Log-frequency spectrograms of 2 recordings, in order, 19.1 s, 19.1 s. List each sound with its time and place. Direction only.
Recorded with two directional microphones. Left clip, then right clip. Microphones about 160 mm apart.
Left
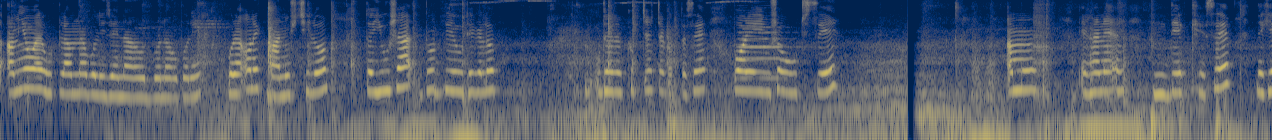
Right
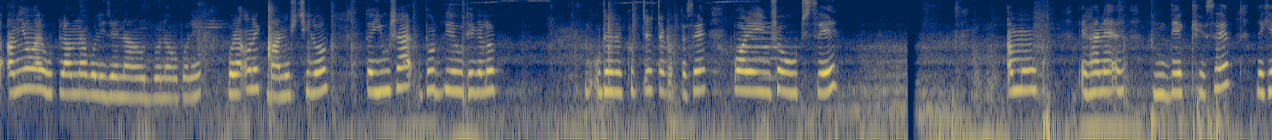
0.0 s child singing: 15° right (ahead or behind)
5.5 s a child's voice: 15° right (ahead or behind)
9.0 s a child's voice: 20° right (ahead or behind)
15.0 s a sound: 15° right (ahead or behind)
16.2 s a child's voice: 25° right (ahead or behind)
18.8 s child singing: 10° right (ahead or behind)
